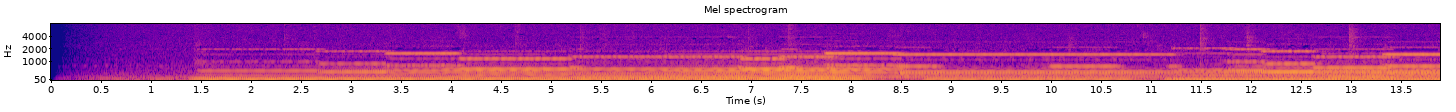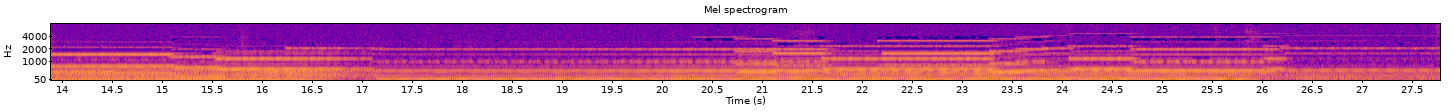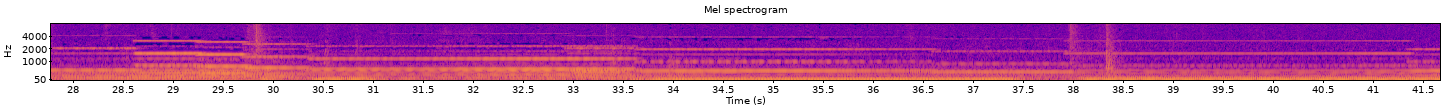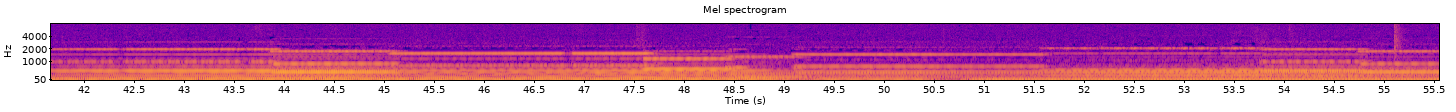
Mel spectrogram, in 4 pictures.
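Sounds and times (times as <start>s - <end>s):
organ playing a prelude: 1.0s - 55.5s.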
